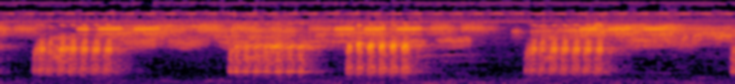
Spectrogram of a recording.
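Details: Croaking frogs in Bali's jungle: three rasping, rapidly pulsed call bouts roughly a second long, with a softer high chorus humming steadily underneath.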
